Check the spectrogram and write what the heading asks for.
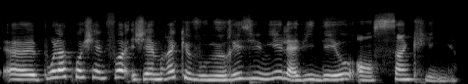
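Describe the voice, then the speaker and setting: A woman from France teaching an online French class, explaining slowly and clearly and often checking that her students follow. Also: a little high, animated, darkish tone.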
